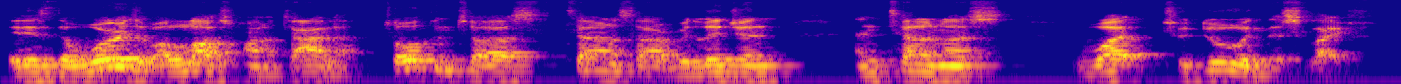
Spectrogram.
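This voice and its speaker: A man's voice: lowish voice, fairly even intonation, brisk, darkish tone, reverberant, dull audio. A man with a New York accent, raised in Brooklyn, hosting a casual religious talk show and explaining his faith earnestly with many Arabic religious phrases. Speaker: radio show host.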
